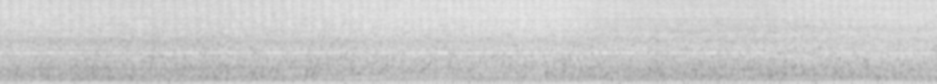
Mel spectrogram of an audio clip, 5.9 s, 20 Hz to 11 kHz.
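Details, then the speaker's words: 1987 Corvette engine, cylinders blown out after flooding and plugs refitted, runs deep uneven lumpy idle that stumbles midway; dies when throttle released and floods again, fuel in the oil; owner suspects fuel seeping past piston rings. "so we did finally get this thing to run and hear what it sounds like but as soon as i let off the throttle it did die and it flooded itself again"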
